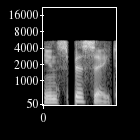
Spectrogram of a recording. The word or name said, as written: inspissate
